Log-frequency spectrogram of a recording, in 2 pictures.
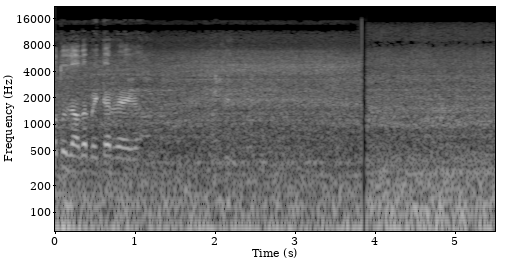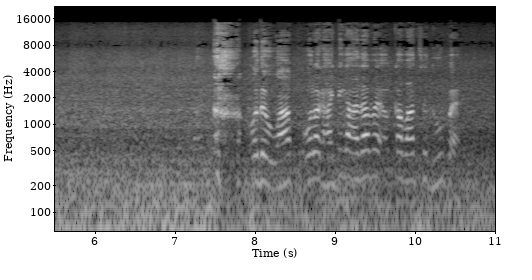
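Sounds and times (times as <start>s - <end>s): car cabin road and engine noise: 0.0s - 11.0s.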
